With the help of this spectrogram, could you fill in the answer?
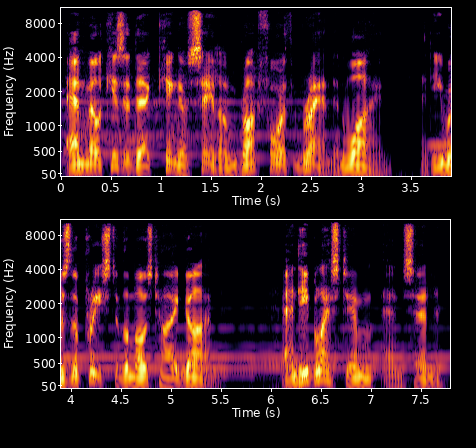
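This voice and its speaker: Solemn low-voiced male narrator. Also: big pitch swings, over music. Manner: slow, measured, solemn recitation. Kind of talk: dramatized scripture reading.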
